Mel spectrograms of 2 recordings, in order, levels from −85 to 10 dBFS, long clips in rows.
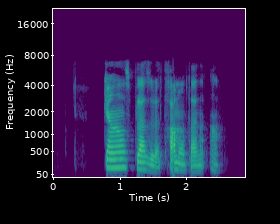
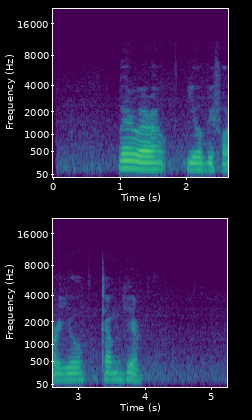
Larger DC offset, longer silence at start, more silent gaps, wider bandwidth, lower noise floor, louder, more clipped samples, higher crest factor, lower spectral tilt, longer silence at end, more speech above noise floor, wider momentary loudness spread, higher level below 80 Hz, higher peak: neither; second, 0.75 s vs 1 s; neither; about the same, 7.4 kHz vs 7.6 kHz; first, -58 dBFS vs -54 dBFS; about the same, -23 LUFS vs -23 LUFS; neither; about the same, 22 dB vs 20 dB; second, -3.5 dB/octave vs -8.5 dB/octave; second, 0.4 s vs 1.3 s; about the same, 35 dB vs 32 dB; first, 17 LU vs 13 LU; about the same, -62 dBFS vs -62 dBFS; about the same, -4 dBFS vs -6 dBFS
